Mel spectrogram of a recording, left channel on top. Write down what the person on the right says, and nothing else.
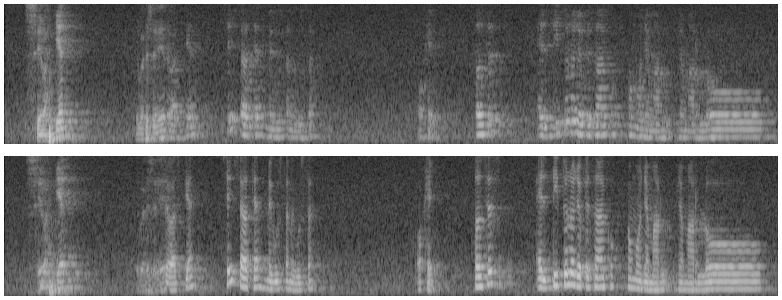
¿Sebastián? Sí, Sebastián, me gusta, me gusta. Ok. Entonces, el título yo pensaba co- como llamarlo, llamarlo,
